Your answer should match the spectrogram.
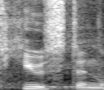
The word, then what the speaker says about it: Huston: It's pronounced Houston, like the Houston. City, Your Honor.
